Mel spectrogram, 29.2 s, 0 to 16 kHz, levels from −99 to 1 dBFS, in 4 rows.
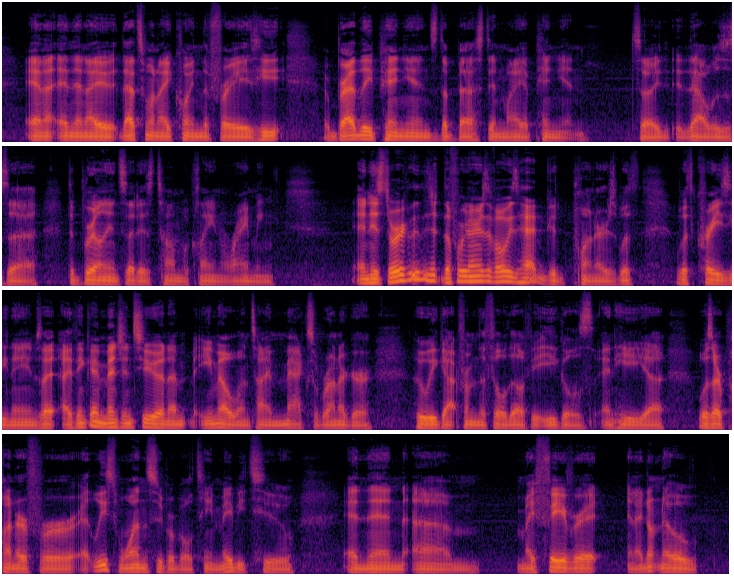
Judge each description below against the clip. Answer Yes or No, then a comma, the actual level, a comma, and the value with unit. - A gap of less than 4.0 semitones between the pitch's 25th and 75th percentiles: Yes, average, 3.0 semitones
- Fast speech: No, average, 180 wpm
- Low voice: Yes, very low, 80 Hz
